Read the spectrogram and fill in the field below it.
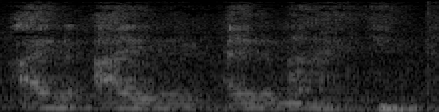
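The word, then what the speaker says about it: εἰρήνη: Iren itu bahasa, bukan, tapi bacanya bukan Iren, gitu. Irenai. Bahasa Yunani.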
